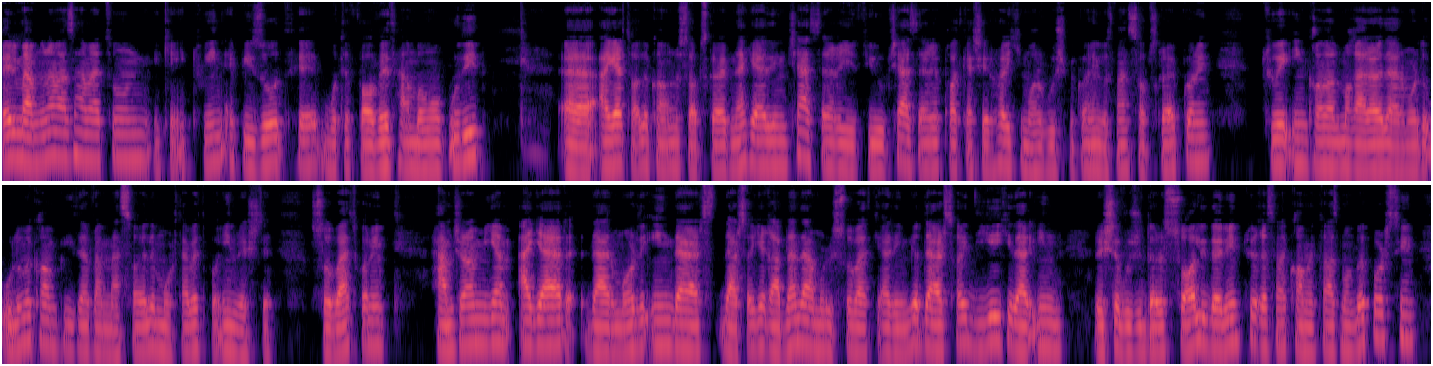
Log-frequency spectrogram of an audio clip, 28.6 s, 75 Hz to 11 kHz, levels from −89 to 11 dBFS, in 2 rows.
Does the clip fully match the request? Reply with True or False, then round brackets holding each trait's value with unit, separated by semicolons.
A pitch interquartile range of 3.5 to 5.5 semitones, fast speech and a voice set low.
False (3.1 semitones; 185 wpm; 115 Hz)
